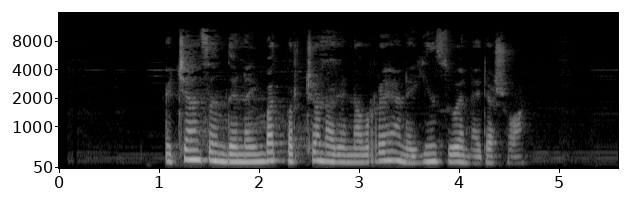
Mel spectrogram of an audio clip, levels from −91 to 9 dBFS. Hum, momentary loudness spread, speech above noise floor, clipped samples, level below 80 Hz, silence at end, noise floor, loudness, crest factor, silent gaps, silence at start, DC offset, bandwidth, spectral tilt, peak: none; 12 LU; 39 dB; under 0.1%; -82 dBFS; 0.95 s; -70 dBFS; -32 LUFS; 18 dB; none; 1.05 s; under 0.1%; 11 kHz; -6.5 dB/octave; -14 dBFS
